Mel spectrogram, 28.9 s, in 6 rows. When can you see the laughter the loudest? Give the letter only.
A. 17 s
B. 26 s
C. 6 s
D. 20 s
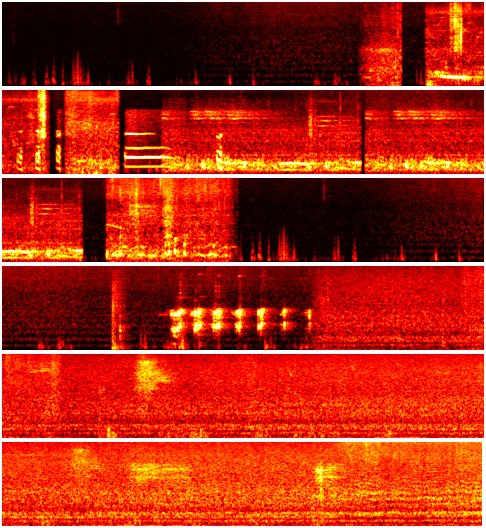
C.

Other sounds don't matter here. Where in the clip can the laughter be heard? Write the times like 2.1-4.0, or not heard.
5.0-7.0, 15.6-17.6.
